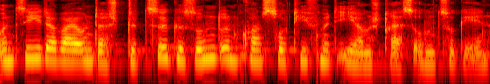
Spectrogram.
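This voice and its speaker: At a fairly quick pace, a woman talks in a normal speaking voice with a medium pitch and ordinary pitch variation. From southern Lower Saxony, Germany. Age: 50s. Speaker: stress coach and podcast host. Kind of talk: podcast monologue; guided breathing exercise.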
